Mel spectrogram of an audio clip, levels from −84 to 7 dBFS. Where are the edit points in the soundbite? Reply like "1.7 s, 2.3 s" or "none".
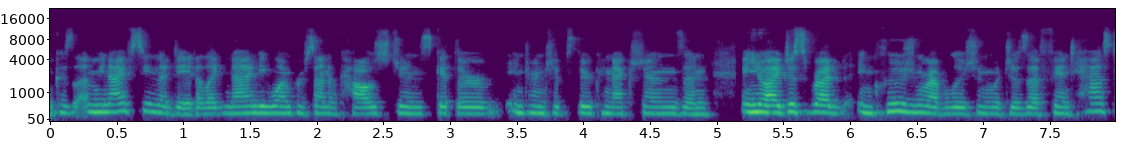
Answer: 5.1 s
